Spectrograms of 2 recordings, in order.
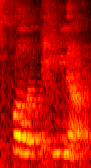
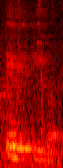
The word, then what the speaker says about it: Filipino: So it's Filipino, it's not Filipino.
